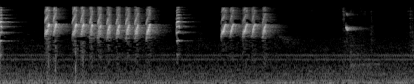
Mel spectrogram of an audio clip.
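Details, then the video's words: Clear Kinoi song for training songbirds at home. A fast, high, ringing trill of a dozen even chirps runs for about a second, followed by a shorter trill of rapid notes and a lone thin whistle. "MASTERAN.... TEMBAKAN PANJANG, SUARA JERNIH BURUNG KINOI..."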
